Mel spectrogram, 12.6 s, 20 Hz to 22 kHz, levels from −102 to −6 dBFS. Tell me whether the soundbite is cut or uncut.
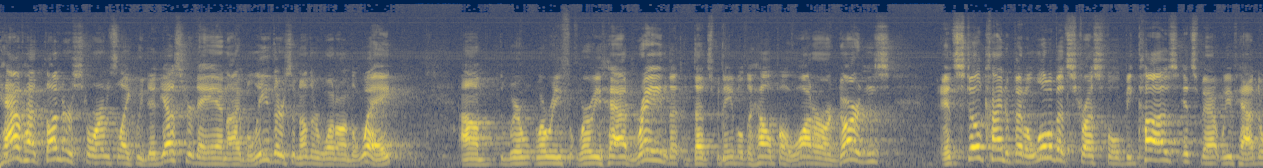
uncut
